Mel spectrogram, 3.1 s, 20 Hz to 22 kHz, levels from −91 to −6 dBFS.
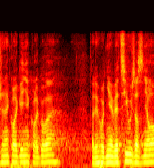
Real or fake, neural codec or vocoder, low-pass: fake; vocoder, 44.1 kHz, 128 mel bands every 256 samples, BigVGAN v2; 10.8 kHz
